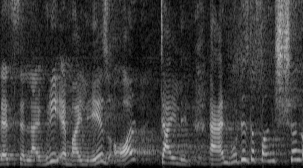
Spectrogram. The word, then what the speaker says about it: ptyalin: as salivary amylase or ptyalin. P-T-Y-A-L-I-N. P is silent.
